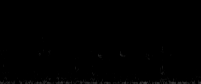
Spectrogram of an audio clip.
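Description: Near silence: room tone with a low hum and a few faint ticks.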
